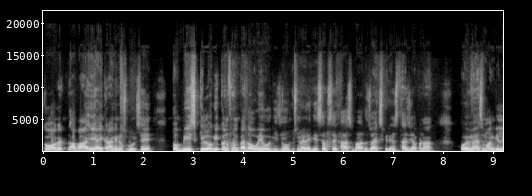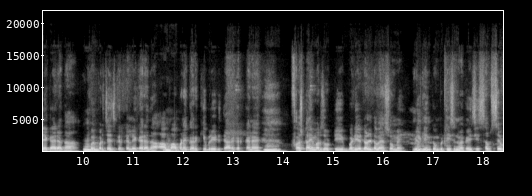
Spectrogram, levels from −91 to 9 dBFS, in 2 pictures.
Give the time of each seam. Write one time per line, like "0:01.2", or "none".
0:05.0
